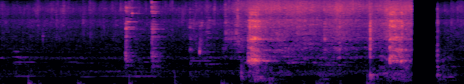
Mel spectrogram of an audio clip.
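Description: Whole masoor masala roasting in oil in a pan, a quiet crackling sizzle with scattered spatula taps and scrapes that swells into a brighter fry near the end, close by and without speech.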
